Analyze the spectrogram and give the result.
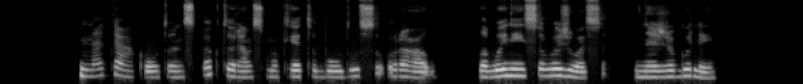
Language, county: Lithuanian, Utena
